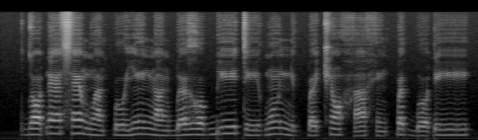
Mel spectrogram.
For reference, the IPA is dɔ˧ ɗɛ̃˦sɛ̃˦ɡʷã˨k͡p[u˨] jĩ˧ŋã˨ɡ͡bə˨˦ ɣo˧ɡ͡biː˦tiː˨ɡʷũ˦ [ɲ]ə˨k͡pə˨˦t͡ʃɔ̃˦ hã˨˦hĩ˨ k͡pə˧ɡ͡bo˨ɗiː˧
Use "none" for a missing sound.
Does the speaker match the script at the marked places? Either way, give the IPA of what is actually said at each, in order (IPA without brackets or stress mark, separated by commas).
u˨, ɲ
